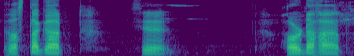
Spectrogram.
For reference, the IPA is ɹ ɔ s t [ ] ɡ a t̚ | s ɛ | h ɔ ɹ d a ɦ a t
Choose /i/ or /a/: a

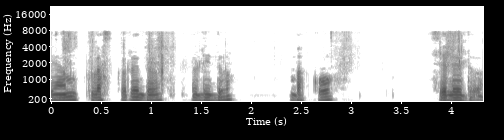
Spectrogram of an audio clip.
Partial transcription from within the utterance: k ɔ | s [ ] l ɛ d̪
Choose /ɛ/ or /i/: ɛ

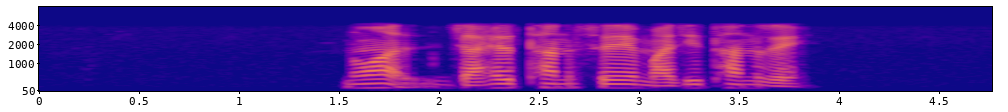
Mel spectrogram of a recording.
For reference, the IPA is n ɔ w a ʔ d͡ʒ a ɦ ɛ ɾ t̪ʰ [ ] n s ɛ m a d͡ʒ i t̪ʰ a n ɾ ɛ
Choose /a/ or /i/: a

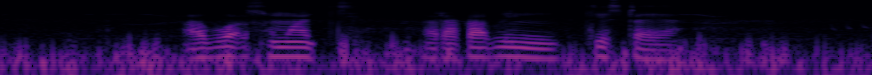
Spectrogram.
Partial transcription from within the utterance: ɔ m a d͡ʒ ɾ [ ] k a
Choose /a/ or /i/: a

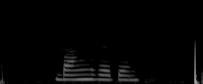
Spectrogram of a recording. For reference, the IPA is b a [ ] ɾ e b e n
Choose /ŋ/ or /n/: ŋ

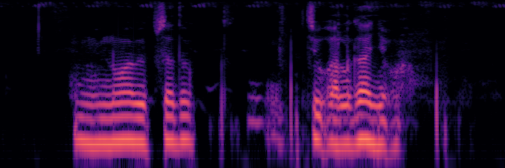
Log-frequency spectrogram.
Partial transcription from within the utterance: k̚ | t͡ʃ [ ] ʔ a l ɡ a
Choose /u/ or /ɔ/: u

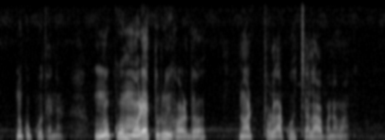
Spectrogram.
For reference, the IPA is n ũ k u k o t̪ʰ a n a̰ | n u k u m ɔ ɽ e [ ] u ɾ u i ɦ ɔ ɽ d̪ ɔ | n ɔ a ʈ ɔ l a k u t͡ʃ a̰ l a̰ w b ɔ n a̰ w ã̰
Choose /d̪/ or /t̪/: t̪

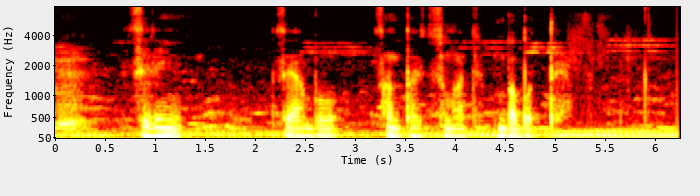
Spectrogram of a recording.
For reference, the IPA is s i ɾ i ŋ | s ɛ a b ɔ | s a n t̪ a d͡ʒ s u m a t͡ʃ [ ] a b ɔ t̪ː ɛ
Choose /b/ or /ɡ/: b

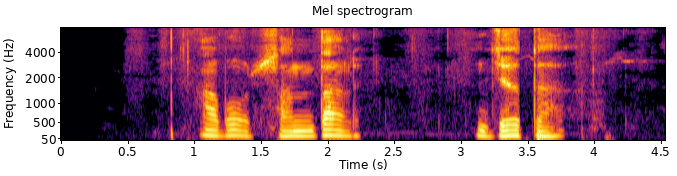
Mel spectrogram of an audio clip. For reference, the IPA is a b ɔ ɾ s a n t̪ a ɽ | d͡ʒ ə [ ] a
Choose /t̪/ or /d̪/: t̪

